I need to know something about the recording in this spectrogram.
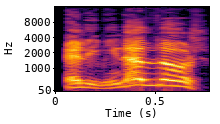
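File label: Engineer go, Spanish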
